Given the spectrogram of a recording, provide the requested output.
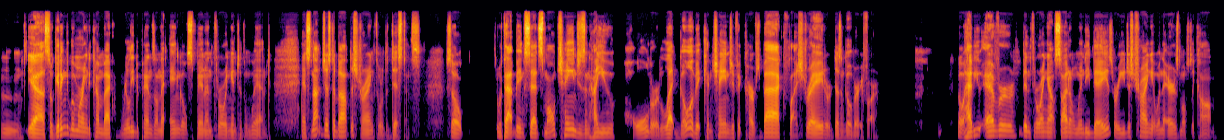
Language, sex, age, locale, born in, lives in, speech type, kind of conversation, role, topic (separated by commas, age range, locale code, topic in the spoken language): English, male, 45-49, en-US, United States, United States, read, expert-assistant, expert, How does a boomerang return when thrown?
